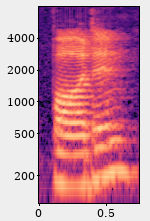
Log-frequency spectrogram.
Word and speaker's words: pardon: Not quite, but pardon, pardon. Mm-hmm. Okay. Mm-hmm. Yeah. Right. And the R is not pronounced.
